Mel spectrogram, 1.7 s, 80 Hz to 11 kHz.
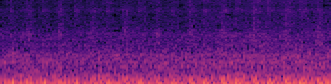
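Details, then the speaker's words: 1957 DeSoto Firesweep hot rod with side pipes: deep, lumpy V8 idle with a loose, puffing exhaust leak. "let you hear that beautiful exhaust too because i know you want to oh yeah those side pipes beautiful exhaust leak too to go with it god you can't have that or maybe you can"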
